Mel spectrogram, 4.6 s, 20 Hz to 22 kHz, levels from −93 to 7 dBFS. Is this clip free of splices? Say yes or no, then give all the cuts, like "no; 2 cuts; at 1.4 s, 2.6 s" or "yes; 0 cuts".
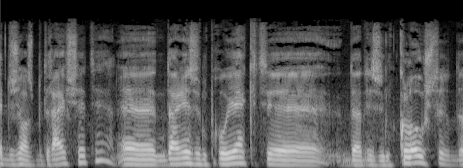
yes; 0 cuts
